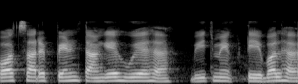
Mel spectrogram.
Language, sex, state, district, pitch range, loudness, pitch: Hindi, male, Jharkhand, Garhwa, 155-170 Hz, -17 LUFS, 165 Hz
